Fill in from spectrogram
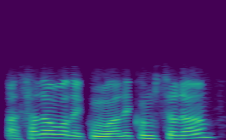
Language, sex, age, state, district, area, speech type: Kashmiri, male, 45-60, Jammu and Kashmir, Srinagar, rural, conversation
